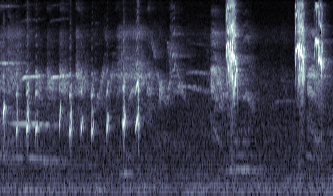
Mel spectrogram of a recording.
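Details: Morning lure recording of long-tailed shrike for coaxing reluctant shrikes into song: a run of quick, evenly spaced chirps at first, then a pause and two loud harsh hissy bursts.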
